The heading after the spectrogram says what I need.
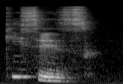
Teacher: la e se va a pronunciar como una I latina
